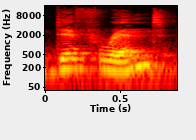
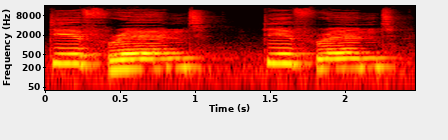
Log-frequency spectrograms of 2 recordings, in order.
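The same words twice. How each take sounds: First: "different" said quickly in an everyday way; quick spoken "different", not sustained; wrong diction demo. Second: "different" slowly as two linked syllables, "diff-rent"; slow, flowing "diff-rent"; merged "different". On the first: Choir coach showing what to avoid, wrong "different". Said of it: "it's not gonna be different". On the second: Choir coach modelling for singers, merged "different". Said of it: "you kind of merge the". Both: Shown as a demonstration.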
